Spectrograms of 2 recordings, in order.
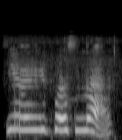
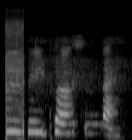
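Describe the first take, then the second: First: Louder, a bit higher, indignant; exasperated outcry. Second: Soft, deflated echo of the last line; quiet repeat. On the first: Target scolding dead teammates, loud and indignant. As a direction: complain loudly that you're all alone. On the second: Alone in the game, repeating it to himself, quiet and deflated. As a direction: mutter it again under your breath. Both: Real, not acted.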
